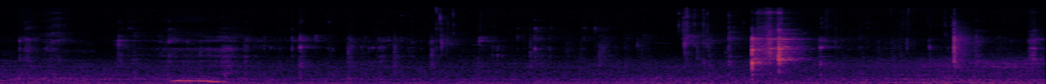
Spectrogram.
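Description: Quiet eating with faint chewing and mouth clicks, and a short hummed "mm" about two seconds in. Later a wooden spoon knocks sharply against the plate, twice close together and once more near the end.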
